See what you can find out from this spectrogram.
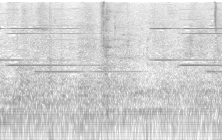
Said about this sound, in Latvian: Paldies, lūdzu zvanu.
